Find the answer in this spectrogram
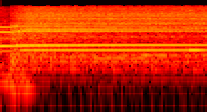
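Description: Music: the held final chord of an electric-guitar jingle ringing on steadily as several high tones with a bright wash over them, the drumbeat having stopped.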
